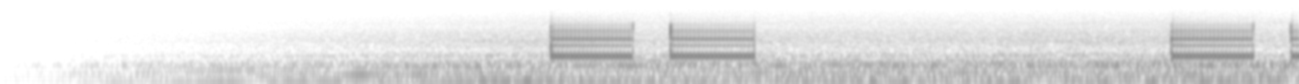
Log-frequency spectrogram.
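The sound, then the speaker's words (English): A telephone ringing tone, heard while placing a call about an audition, sounds in a double-pulse pattern, two short rings, a pause, then another ring, over a steady low rumble that swells in from quiet. No one speaks. “phones about the audition.”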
